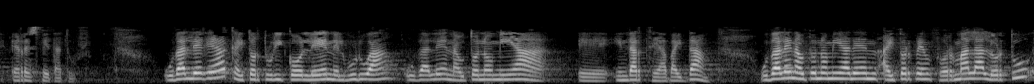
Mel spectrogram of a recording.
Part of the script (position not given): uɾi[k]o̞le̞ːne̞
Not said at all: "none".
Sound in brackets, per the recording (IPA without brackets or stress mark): k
